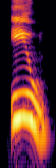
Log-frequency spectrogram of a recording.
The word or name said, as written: iw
